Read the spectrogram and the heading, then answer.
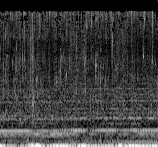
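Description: Continuous rushing and trickling of brook water, steady, with a low sustained hum running underneath and no voices.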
